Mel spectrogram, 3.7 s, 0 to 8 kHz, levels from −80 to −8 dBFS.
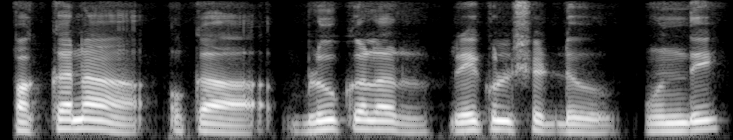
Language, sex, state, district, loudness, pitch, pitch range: Telugu, male, Telangana, Mahabubabad, -16 LUFS, 140 Hz, 125-150 Hz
